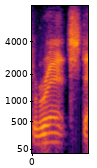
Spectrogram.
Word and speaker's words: Wretched: It's Wretched, actually. – Oh, Wretched, I should have mentioned that. That's my fault. It looks like Wretched without the W, but yeah, it's pronounced Wretched.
